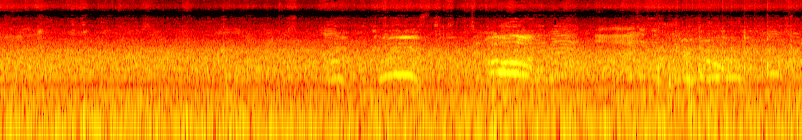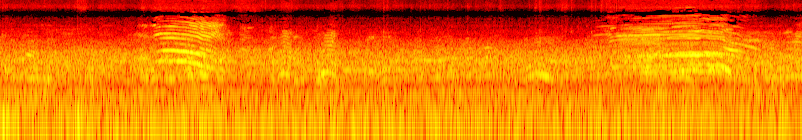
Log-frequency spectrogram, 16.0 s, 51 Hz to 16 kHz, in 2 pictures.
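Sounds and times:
steady low rumble: 0.0s - 16.0s
people shouting: 9.4s - 16.0s.

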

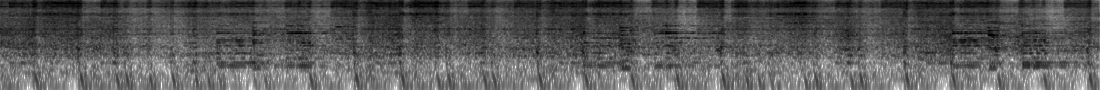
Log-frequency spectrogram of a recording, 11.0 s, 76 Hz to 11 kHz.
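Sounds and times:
funk tune on electric keyboard: 2.0s - 8.0s, 9.5s - 11.0s.

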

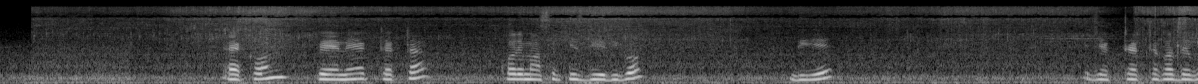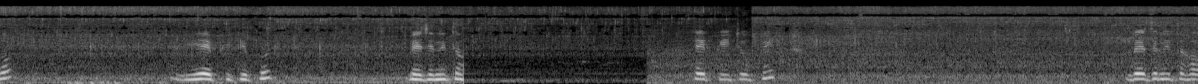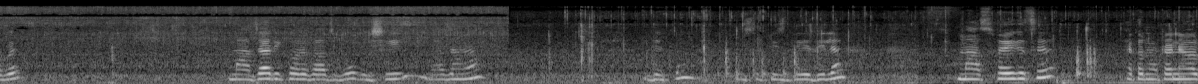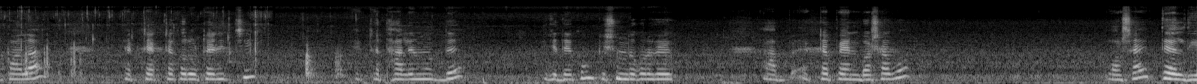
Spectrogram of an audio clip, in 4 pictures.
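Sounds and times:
hot oil sizzling in a frying pan: 0.3s - 39.8s.

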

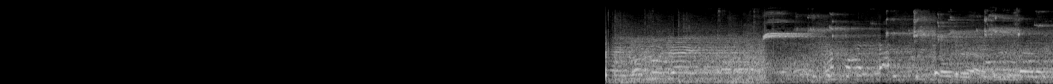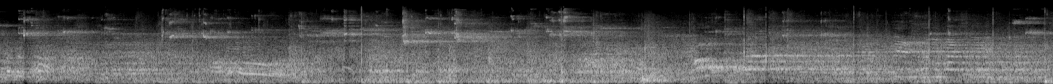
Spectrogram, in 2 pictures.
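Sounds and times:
players shouting: 10.8s - 21.0s
basketball bouncing on wooden floor: 13.5s - 17.1s.

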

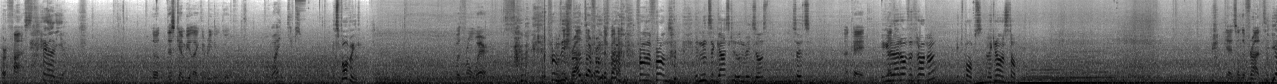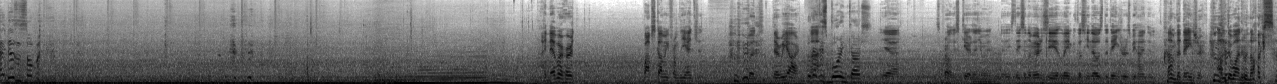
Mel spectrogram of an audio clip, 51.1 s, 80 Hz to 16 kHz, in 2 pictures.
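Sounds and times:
car engine and road drone: 0.0s - 51.0s.

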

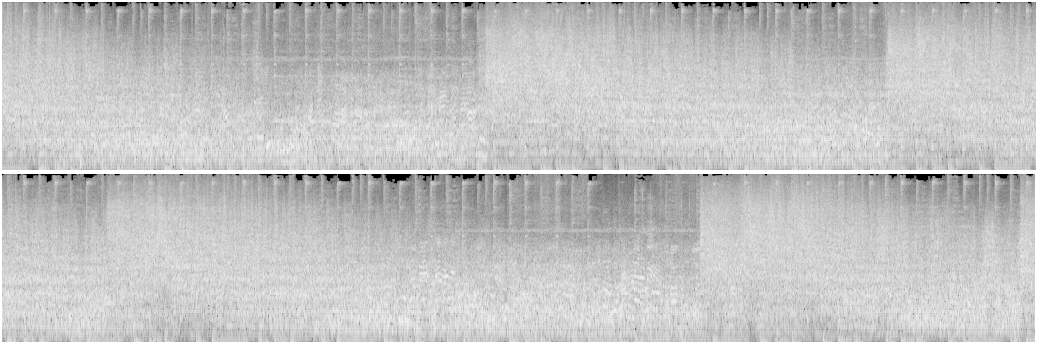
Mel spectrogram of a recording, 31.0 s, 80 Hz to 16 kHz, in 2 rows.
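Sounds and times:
rockets launching with rushing hiss: 0.0s - 3.1s, 7.2s - 21.5s, 26.0s - 31.0s
music with low beat: 0.0s - 31.0s.

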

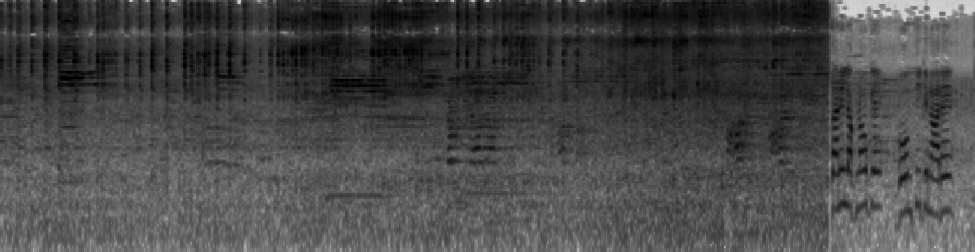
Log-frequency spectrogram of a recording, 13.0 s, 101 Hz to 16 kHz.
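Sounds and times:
motorcycle engines running: 0.0s - 11.1s
crowd voices: 0.0s - 12.2s.

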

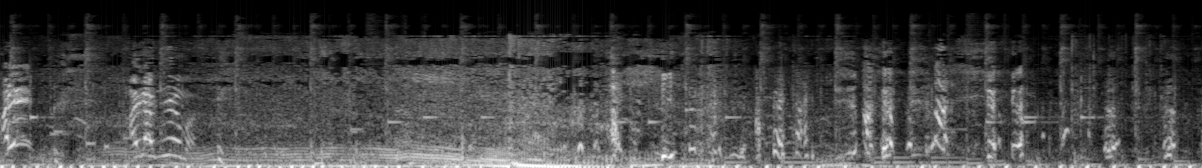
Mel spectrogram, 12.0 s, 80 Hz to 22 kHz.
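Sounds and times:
small motorcycle engine running: 0.2s - 12.0s.

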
